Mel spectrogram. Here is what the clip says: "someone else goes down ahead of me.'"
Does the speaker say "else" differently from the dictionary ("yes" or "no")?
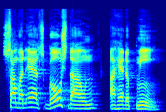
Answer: no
